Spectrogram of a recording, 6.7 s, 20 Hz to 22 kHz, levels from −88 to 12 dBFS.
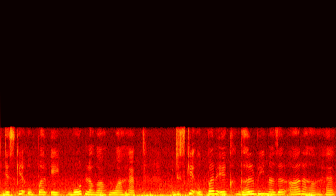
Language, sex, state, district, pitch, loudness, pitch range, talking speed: Hindi, female, Madhya Pradesh, Dhar, 245 Hz, -16 LUFS, 230-260 Hz, 145 wpm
